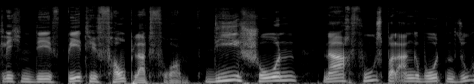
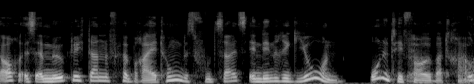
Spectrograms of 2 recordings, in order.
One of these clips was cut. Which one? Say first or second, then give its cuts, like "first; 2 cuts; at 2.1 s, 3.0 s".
first; 1 cut; at 2.0 s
